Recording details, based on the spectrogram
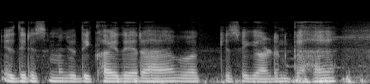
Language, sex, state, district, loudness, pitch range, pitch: Hindi, male, Jharkhand, Ranchi, -15 LUFS, 135-145 Hz, 140 Hz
